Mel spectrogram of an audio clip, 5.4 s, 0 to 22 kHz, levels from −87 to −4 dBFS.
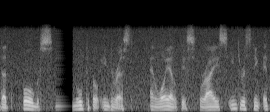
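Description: At 1.13 s the speech stalls in a call audio freeze until 1.47 s, likely packets held up until the jitter buffer ran dry. The last sound is stretched into a fading buzz or hiss for about 0.32 s, then "interests and loyalties raise" resumes intact, just that much later.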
